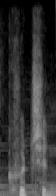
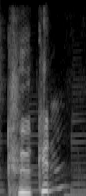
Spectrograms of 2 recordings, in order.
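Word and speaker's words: Kuchen: not very I've only I only read it as kutchen because it's ch and I I speak English so um but apparently it's cin which is interesting apparently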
